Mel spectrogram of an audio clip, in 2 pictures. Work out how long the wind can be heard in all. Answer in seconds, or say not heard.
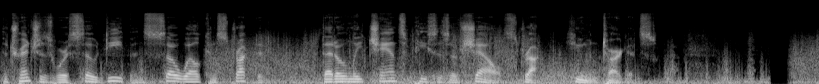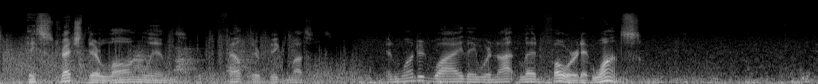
16 s.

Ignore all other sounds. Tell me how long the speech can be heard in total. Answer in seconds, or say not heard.
13 s.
